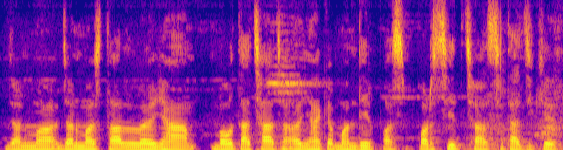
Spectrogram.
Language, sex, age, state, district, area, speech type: Maithili, male, 18-30, Bihar, Sitamarhi, rural, spontaneous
